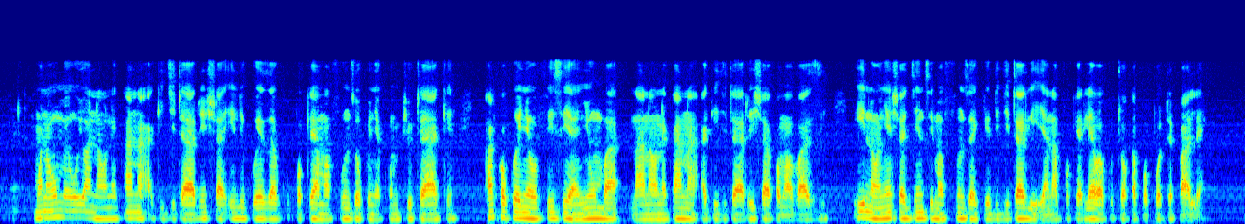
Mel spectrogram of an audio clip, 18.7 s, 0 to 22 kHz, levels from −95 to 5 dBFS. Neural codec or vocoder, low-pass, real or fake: none; 7.2 kHz; real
